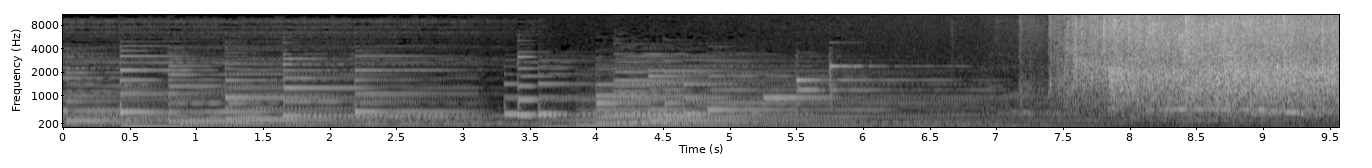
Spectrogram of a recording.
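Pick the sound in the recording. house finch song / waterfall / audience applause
audience applause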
